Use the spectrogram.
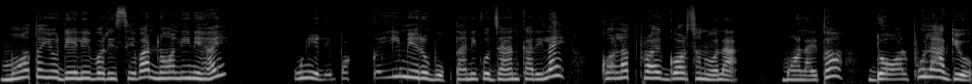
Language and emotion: Nepali, fearful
